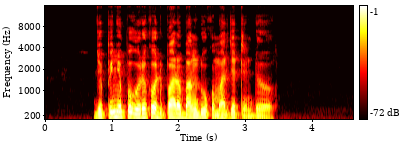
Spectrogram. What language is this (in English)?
Luo (Kenya and Tanzania)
